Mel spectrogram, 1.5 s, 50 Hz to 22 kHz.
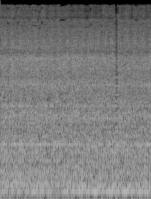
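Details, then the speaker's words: Volvo Penta 5.0 GXI-C marine V8 in a 2003 Chaparral Sunesta 242, after installing MarineTorq stainless manifolds and risers: a steady, smooth idle with an even low hum and no ticking or exhaust puffing. All leaks are fixed. "look at that shine and listen to that growl this thing's working great all the leaks are taken care of"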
